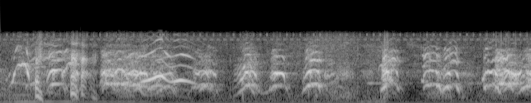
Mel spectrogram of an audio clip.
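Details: Coon dogs in training bark excitedly, with a short burst of speech at the start. The barks come in fast ragged clusters, some with a drawn, baying ring. A low hum sits under the first second.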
